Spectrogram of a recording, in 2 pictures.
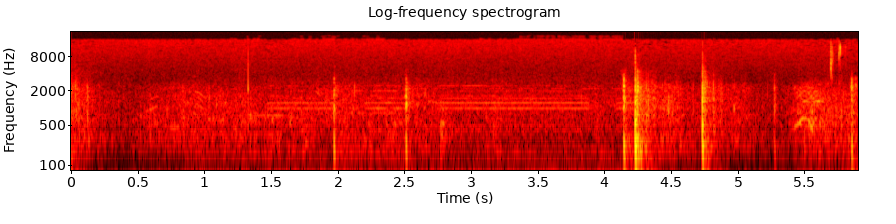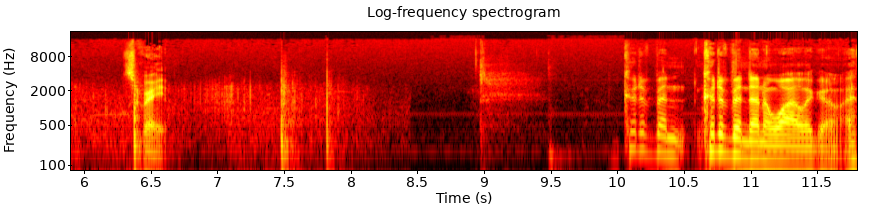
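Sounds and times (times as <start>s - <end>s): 
fireworks exploding to celebrate a victory at a camp: 0.0s - 8.4s
murmuring background: 0.5s - 3.3s
speech: 6.4s - 6.7s, 10.1s - 11.7s.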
